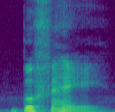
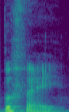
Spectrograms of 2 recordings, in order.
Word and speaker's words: buffet: lot of cases, but one thing we all agree on is we don't pronounce the T. So beret buffet or buffet cabernet a type of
